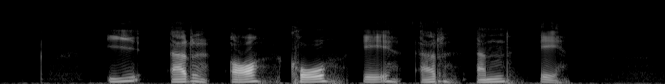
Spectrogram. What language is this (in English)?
Norwegian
